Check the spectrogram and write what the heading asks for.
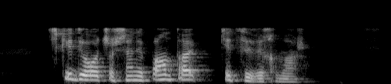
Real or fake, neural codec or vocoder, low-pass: real; none; 5.4 kHz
